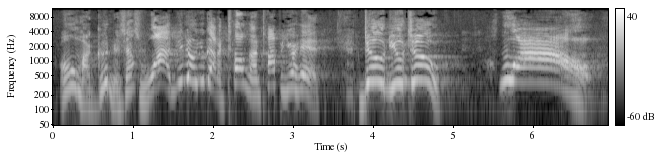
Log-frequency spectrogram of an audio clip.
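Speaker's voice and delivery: high, loud acted astonishment; amazed outburst. Disciple spotting fire on a friend's head, amazed. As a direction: blurt it out in mounting wonder.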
